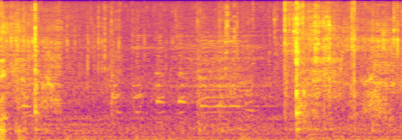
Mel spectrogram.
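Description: Metal slotted spoon stirring raw beans, diced ham and water in a slow-cooker crock: soft sloshing and swishing, with a few sharp clicks of the spoon against the crock.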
